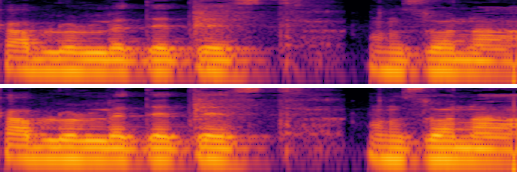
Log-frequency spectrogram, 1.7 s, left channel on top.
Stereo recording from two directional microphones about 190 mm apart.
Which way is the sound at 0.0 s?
25° right (ahead or behind).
